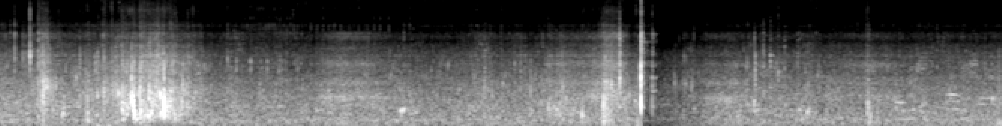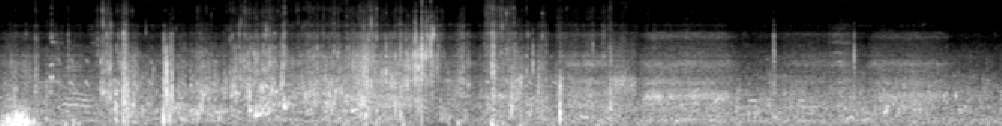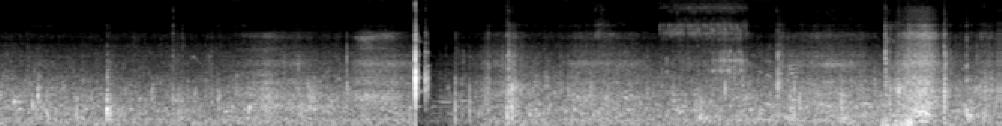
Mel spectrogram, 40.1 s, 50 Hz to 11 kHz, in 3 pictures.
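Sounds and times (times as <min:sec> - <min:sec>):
running water: 0:00.0 - 0:22.2
wind: 0:00.0 - 0:40.0
wind noise on microphone: 0:13.3 - 0:14.4, 0:38.6 - 0:39.2
faint ticks: 0:35.5 - 0:37.2.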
